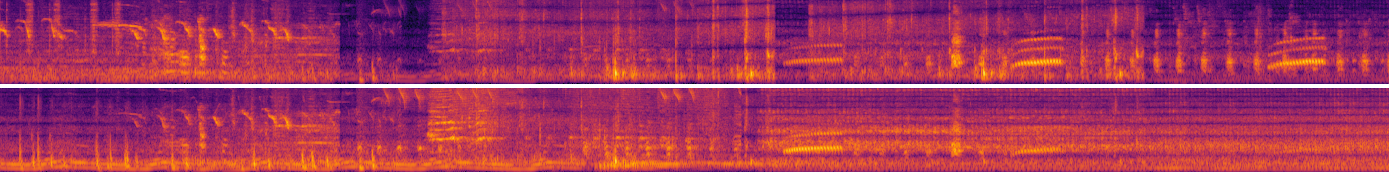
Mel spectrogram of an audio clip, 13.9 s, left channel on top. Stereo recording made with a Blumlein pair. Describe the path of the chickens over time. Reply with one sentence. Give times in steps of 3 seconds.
You can hear the chickens on the left from 0 s, on the right from 3 s and on the left from 9 s.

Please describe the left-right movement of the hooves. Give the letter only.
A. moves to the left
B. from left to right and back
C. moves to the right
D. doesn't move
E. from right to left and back
A.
